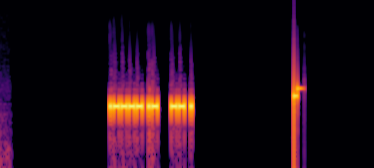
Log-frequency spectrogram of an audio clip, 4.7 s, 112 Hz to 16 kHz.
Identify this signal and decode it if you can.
Morse code, heard as a keyed tone, about 50 wpm, 700 Hz. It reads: 1A ME
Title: Field Day Exchanges Encore - 50wpm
